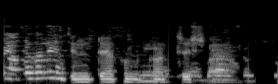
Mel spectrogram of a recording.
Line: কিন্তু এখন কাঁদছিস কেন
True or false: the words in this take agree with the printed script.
true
